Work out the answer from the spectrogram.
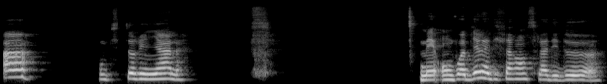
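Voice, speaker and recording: Hesitant woman, slightly high. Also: measured pace. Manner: hesitant, many fillers and restarts. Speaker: knitting vlogger. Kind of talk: casual show-and-tell chat to camera.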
